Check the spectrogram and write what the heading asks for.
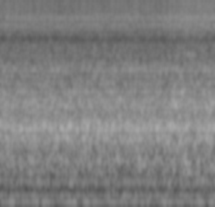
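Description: Steady low hum with an even hiss and no other sound.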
